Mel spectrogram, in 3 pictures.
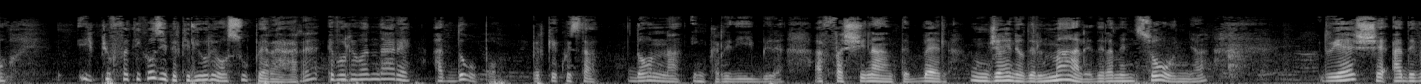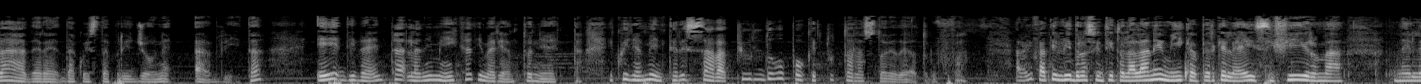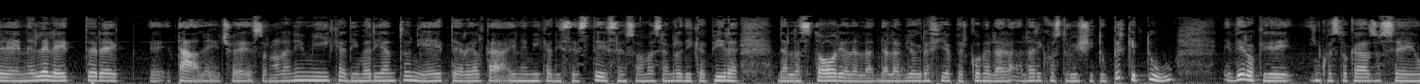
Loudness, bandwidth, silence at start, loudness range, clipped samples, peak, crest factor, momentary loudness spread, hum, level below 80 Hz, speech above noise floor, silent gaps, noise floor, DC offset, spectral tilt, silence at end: -22 LUFS; 10.5 kHz; 0 s; 8 LU; under 0.1%; -4 dBFS; 20 dB; 15 LU; none; -42 dBFS; 22 dB; none; -45 dBFS; under 0.1%; -4 dB/octave; 0 s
